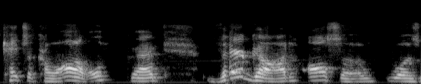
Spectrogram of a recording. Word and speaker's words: Quetzalcoatl: They went to great pains to try to keep them alive if possible, because their god, and this is pronounced Quetzalcoatl, okay, their god also was nourished by blood sacrifice.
